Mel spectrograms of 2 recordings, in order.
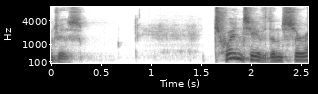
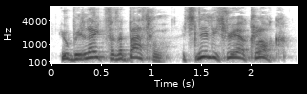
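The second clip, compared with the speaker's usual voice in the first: anxious servant; 7 semitones higher than usual. Acted. Servant warns of lateness.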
